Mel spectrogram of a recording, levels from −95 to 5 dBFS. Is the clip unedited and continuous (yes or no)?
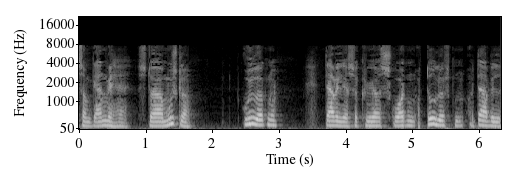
no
